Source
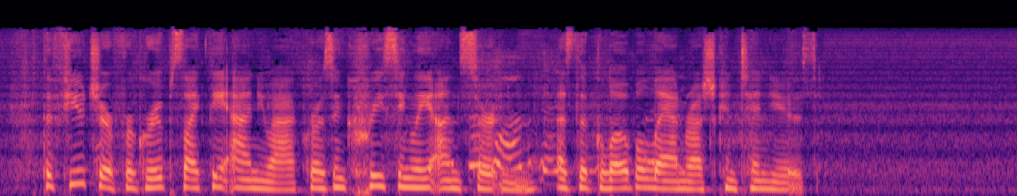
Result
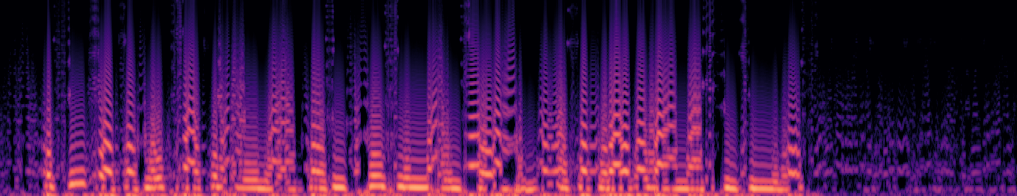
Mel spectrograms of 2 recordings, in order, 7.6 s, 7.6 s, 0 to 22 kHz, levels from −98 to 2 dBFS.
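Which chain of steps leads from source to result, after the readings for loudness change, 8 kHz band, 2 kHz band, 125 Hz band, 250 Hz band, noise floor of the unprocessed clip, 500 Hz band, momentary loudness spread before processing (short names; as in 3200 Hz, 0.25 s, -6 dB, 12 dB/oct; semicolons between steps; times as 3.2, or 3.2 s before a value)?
-4.0 dB, under -25 dB, -9.5 dB, +1.0 dB, -0.5 dB, -48 dBFS, -5.5 dB, 6 LU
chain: loudest bins only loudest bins 2; running maximum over 33 samples; gain +4.5 dB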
